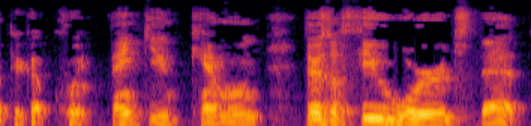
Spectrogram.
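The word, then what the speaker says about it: cảm ơn: sure she saw that from something thank you camon uh yes thank you okay uh that that one you're going to pick up quick thank you camon there's a few words that uh that I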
